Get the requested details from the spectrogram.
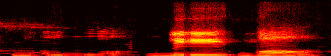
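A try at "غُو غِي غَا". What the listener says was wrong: Oh, panjangkan makhraj jaufnya, panjangkan. Panjangkan. Dipanjangkan. Oh, panjangkan biar sampai berapa harokat.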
